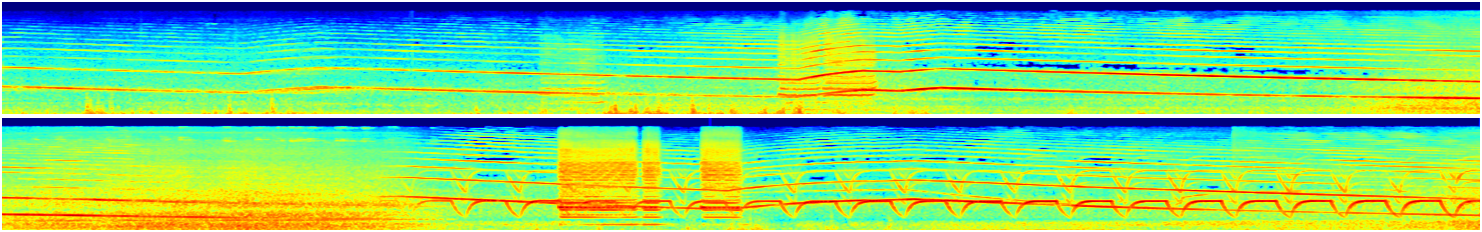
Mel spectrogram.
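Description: Fire truck sirens: a long wail that rises twice and then slowly falls. About two-thirds of the way through, a second siren's rapid yelp joins it, along with two short horn blasts.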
